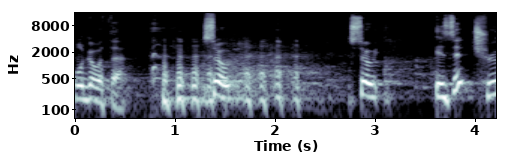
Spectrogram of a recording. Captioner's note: laughter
